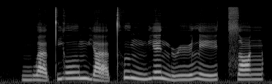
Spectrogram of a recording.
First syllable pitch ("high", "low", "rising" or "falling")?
low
